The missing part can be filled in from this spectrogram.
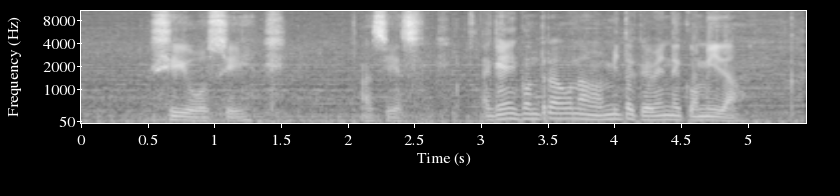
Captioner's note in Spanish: resoplido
